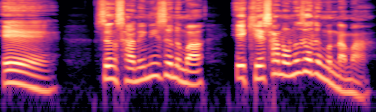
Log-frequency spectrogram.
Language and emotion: Bodo, surprised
